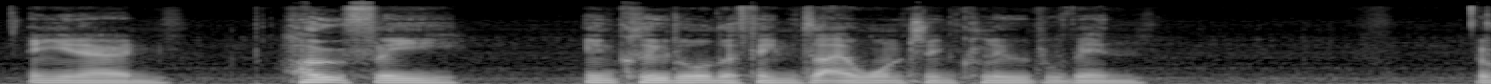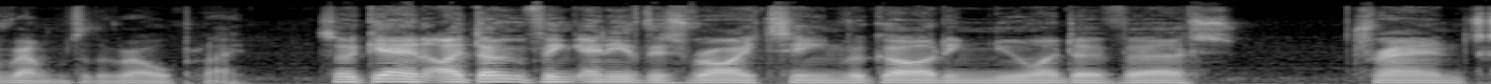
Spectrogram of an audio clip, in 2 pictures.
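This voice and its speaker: Low-pitched British man, candid and sweary. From Britain. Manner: candid, reflective, hesitant, casually sweary. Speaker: vlogger. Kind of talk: impromptu personal talk to the audience.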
